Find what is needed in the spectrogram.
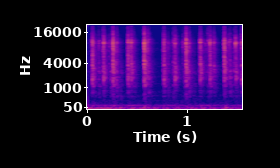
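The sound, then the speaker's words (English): Rapid, frantic typing on a mechanical keyboard with clicky Gateron Blue switches, a dense stream of sharp clacks over a low steady hum, with no voices; the typing tests how much a Rode NT1 microphone rejects the noise. “Now typing like a maniac on a keyboard with Gateron Blue switches to see how much the current Rode NT1 rejects of that.”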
